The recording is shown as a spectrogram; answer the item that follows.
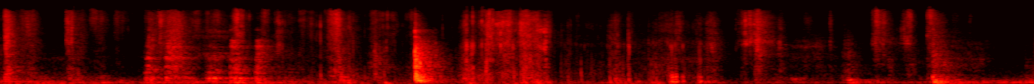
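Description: Rag wiping and hands handling things close to the microphone under a truck: scattered rustles and small knocks, with one sharper knock about four seconds in.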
